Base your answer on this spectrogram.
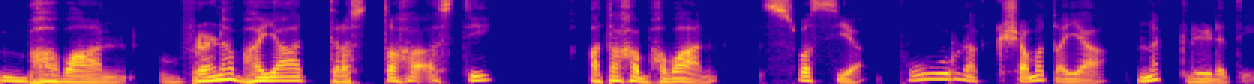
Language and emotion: Sanskrit, fearful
